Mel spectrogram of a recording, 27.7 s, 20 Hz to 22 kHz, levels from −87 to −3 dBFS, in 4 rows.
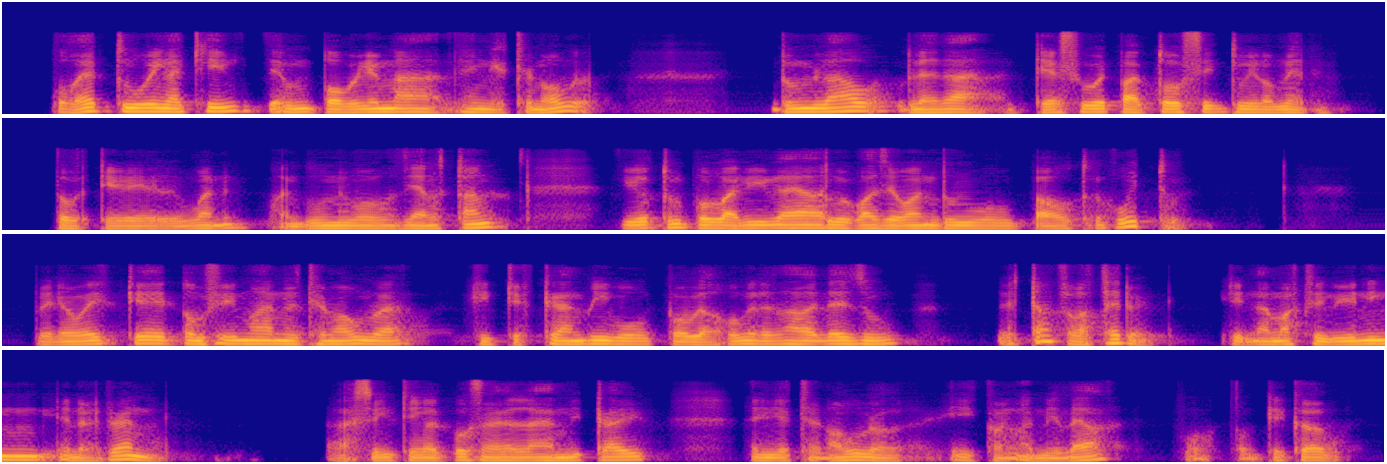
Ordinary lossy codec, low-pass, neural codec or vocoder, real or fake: none; 7.2 kHz; codec, 16 kHz, 0.5 kbps, FreqCodec, larger model; fake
